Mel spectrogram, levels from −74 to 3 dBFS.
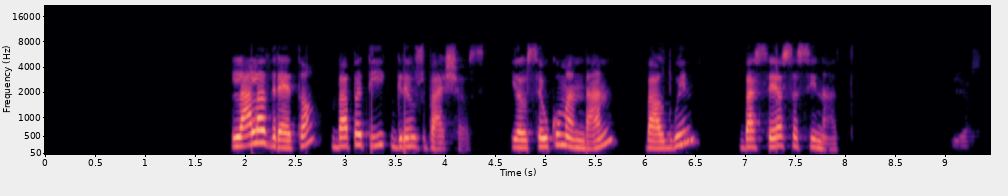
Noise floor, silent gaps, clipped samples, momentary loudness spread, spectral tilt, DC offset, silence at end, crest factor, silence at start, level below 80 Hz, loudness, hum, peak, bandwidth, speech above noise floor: under -90 dBFS; 2.78-2.85 s, 4.43-4.65 s, 5.74-5.99 s, 6.61-6.93 s, 7.96-8.04 s, 8.10-9.05 s; under 0.1%; 14 LU; -4 dB/octave; under 0.1%; 0.25 s; 18 dB; 1.85 s; -58 dBFS; -17 LUFS; none; -2 dBFS; 8 kHz; over 73 dB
